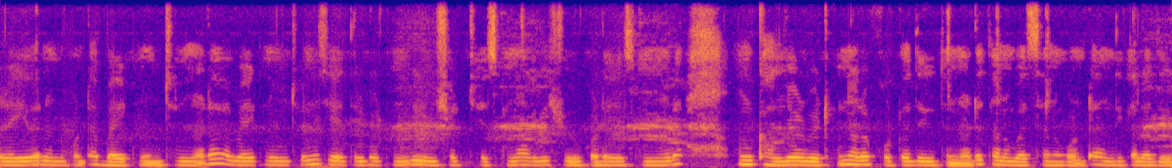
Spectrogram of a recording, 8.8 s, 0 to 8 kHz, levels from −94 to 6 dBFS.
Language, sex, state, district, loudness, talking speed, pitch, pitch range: Telugu, female, Andhra Pradesh, Krishna, -16 LUFS, 110 wpm, 170 Hz, 165-180 Hz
